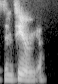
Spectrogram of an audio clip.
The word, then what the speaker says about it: Cyntiria: The pronunciation of the name is Cyntiria.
